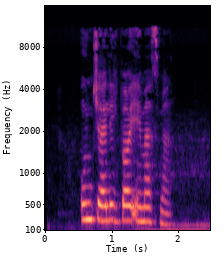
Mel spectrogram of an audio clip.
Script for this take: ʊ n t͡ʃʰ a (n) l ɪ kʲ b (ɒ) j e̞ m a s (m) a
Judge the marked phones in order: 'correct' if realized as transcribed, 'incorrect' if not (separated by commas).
incorrect, correct, correct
